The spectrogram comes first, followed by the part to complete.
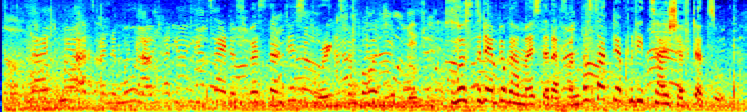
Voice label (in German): Reporterin; The Wire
